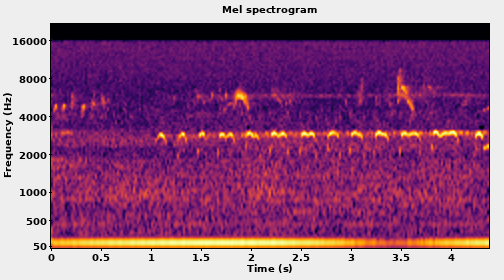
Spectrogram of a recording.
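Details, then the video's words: Fainter string of quick whistled chirps from Ospreys at the Charlo nest, 30 July 2020, amid commotion over a delivered fish; thin high bird twitters and a constant low electrical-like hum run underneath. "Lots of Commotion and a Fish Delivery - Charlo Osprey Nest"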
